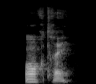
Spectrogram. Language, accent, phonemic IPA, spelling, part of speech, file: French, France, /ɑ̃ ʁə.tʁɛ/, en retrait, adverb, LL-Q150 (fra)-en retrait.wav
- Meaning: 1. quiet, reserved, withdrawn, in the background 2. indented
